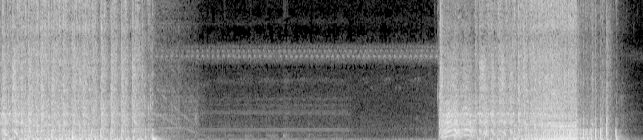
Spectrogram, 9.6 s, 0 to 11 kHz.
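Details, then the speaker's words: Kohler 26.5 EFI ECV749 V-twin on a Toro Z-Master 5000, first start after rebuild and reinstall, mid throttle, no choke. Cranks, briefly catches rough, dies, then bursts into sharp pops. Backfire on starting; smoke came out of the air cleaner. "So, it was promising for a second until it went bang. And then things didn't sound good coming out of the muffler. Wouldn't you agree?"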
